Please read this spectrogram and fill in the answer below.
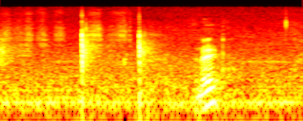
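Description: Chalk writing on a chalkboard: three sharp taps of the chalk against the board as a word is finished, the last two about half a second apart.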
